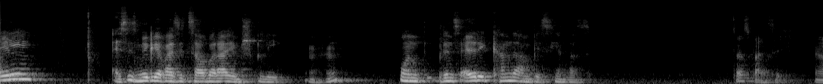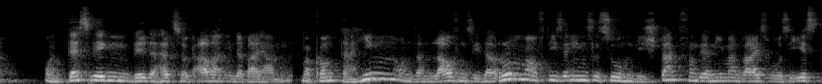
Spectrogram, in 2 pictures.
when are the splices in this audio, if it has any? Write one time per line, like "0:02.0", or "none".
0:01.0
0:11.1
